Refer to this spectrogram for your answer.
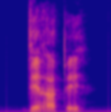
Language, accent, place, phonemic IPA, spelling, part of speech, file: French, France, Lyon, /de.ʁa.pe/, déraper, verb, LL-Q150 (fra)-déraper.wav
- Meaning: 1. to skid, to slide 2. to drag 3. to get out of hand, to get out of control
